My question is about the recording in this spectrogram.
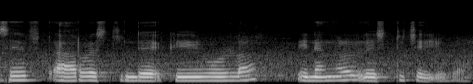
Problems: constant background noise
